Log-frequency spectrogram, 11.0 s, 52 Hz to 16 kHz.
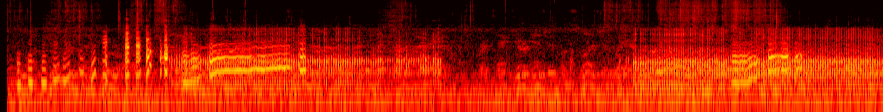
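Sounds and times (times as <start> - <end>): rooster clucking: 0.1 - 5.6, 7.8 - 11.0.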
